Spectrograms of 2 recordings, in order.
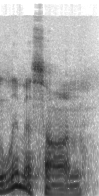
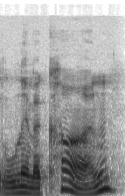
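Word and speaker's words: limaçon: that we know that we pronounce this with a soft C not a hard C if it were a hard C that would be limit on which I think is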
